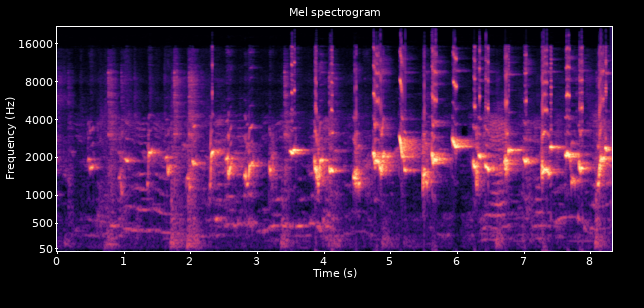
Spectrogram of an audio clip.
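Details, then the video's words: Sooty-headed bulbul in fighting mood, used to provoke other birds into singing: a long, fast run of rich liquid whistled phrases, each note sliding and chirping, about three per second, continuous and loud. "Trucukan GACOR ROPEL TERPANJANG buat pancingan trucuk agar cepat bunyi"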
